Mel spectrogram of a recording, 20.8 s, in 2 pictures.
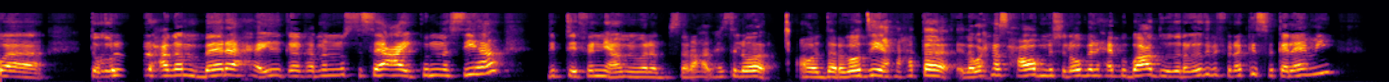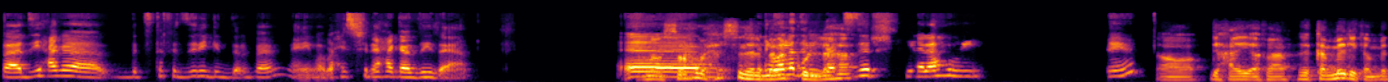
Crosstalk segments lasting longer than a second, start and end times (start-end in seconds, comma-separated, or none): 15.2-16.9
